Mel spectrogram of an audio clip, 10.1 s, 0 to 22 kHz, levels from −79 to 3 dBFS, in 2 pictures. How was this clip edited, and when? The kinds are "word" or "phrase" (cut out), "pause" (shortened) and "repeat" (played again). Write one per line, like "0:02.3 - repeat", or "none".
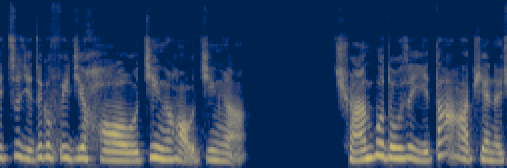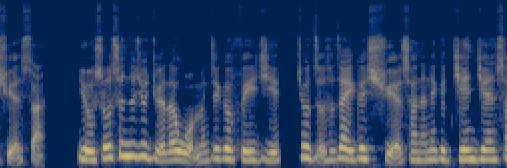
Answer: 0:07.9 - pause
